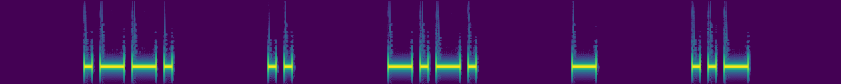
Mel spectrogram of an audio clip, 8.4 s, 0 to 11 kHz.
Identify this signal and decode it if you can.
Morse code, heard as a keyed tone, about 15 wpm, spaced as for 7 wpm, 700 Hz. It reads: PICTU
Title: 4x Character Spacing - Top 200 Words - 15wpm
